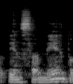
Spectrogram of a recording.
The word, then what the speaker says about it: pensamento: Eu separei a palavra pensamento, olha, pensamento. A sílaba tônica de pensamento é o men.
